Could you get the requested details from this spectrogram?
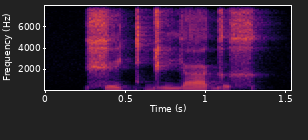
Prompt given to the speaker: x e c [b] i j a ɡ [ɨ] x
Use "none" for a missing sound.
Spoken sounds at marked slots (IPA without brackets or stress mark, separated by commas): ɡ, ə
